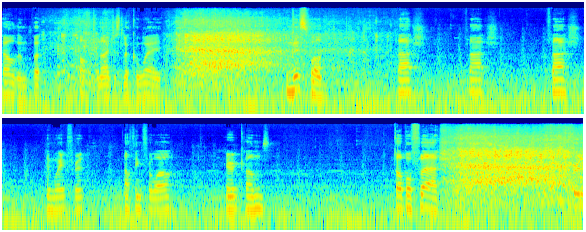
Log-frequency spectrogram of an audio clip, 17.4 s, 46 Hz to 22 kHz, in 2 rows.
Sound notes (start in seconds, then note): 2.3 audience laughs; 15.2 audience laughs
